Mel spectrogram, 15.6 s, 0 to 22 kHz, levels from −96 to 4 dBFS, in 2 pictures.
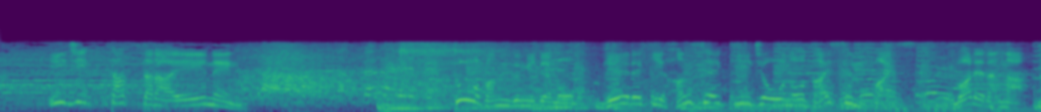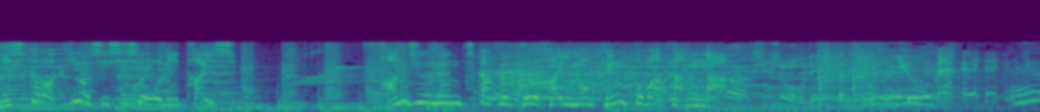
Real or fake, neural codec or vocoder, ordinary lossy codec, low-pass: real; none; none; 5.4 kHz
